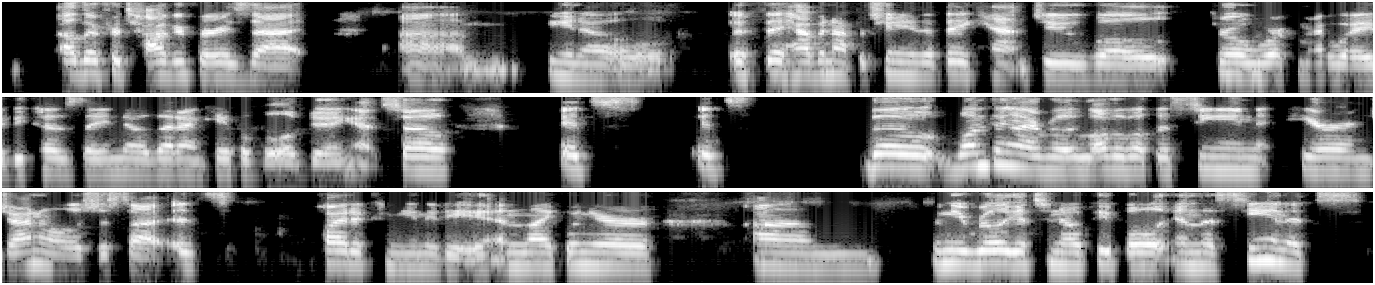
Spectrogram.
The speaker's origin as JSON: {"language": "English", "town": "Milwaukee", "region": "Wisconsin", "country": "United States", "tie": "born or raised there", "moved": "as an adult", "lives_now": "Los Angeles, United States", "said": "I grew up in Milwaukee"}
